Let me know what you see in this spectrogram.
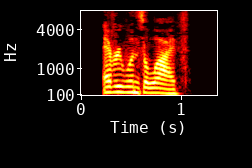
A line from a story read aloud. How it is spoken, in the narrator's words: Killorn offers quickly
